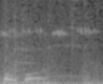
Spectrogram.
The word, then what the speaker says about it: Tovar: I said, my government name is Tovar, but it's pronounced Tovar. It's Spanish.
